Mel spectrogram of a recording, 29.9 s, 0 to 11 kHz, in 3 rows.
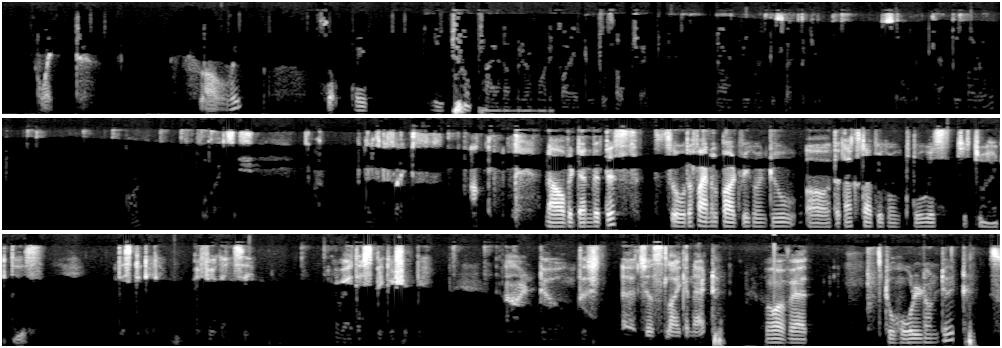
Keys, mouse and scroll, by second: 0.5 middle click, 2.3 click, 3.0 click, 4.0 click, 4.3-6.9 drag, 7.6 click, 8.8 middle click, 10.2 click, 10.8 middle drag, 11.5 middle drag, 12.0 click, 12.4-13.7 middle drag, 14.2 middle click, 14.7 shift+middle drag, 15.2-15.7 middle drag, 16.3 middle click, 17.3 middle click, 22.9 middle click, 24.5 middle drag.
